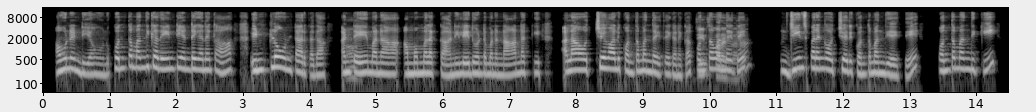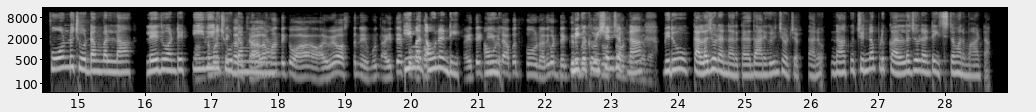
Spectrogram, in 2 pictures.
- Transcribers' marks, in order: in English: "జీన్స్"; in English: "జీన్స్"; tapping
- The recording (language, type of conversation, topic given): Telugu, podcast, పిల్లల ఫోన్ వినియోగ సమయాన్ని పర్యవేక్షించాలా వద్దా అనే విషయంలో మీరు ఎలా నిర్ణయం తీసుకుంటారు?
